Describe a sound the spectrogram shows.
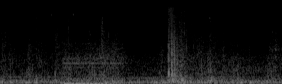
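A body thuds while climbing over a low wall.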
